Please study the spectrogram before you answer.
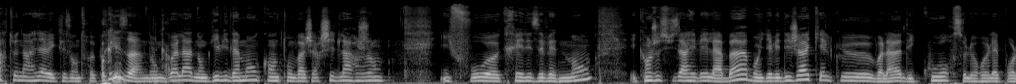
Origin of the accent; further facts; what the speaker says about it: Angers, Pays de la Loire, France; Je venais du Maine-et-Loire, d'Angers, je faisais complètement autre chose.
